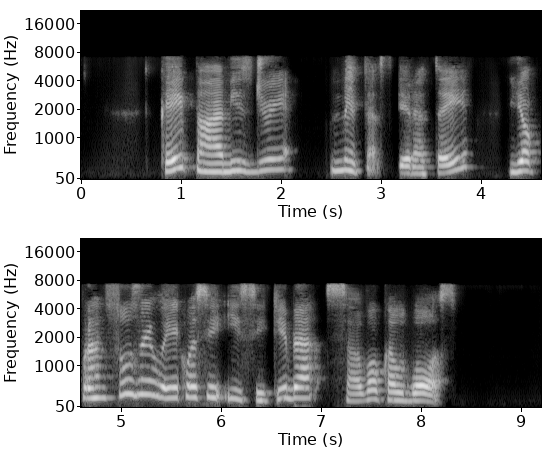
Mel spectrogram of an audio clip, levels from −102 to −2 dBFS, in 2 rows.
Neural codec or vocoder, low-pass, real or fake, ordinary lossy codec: codec, 16 kHz, 1 kbps, X-Codec, HuBERT features, trained on general audio; 7.2 kHz; fake; MP3, 64 kbps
